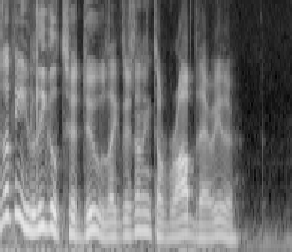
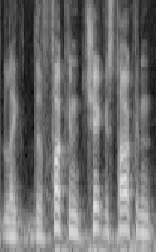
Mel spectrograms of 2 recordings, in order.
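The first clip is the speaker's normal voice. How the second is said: normal talking voice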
